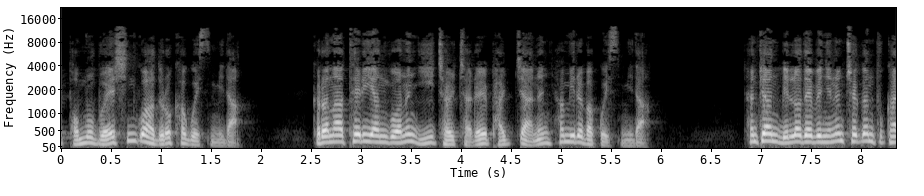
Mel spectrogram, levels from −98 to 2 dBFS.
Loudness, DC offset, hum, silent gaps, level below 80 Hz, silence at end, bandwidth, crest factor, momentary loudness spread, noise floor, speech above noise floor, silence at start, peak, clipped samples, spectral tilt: -20 LUFS; under 0.1%; none; none; -56 dBFS; 0 s; 12 kHz; 18 dB; 15 LU; -80 dBFS; 61 dB; 0.1 s; -4 dBFS; under 0.1%; -7.5 dB/octave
